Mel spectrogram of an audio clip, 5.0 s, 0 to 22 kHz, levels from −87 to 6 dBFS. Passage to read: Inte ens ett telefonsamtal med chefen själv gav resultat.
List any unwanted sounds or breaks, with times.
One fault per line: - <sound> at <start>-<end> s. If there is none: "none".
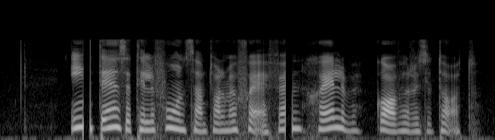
- dropout at 0.8-0.9 s
- dropout at 2.8-2.9 s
